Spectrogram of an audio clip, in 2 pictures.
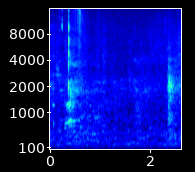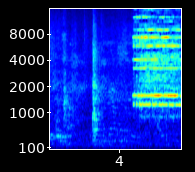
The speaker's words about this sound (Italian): Sta arrivando una chiamata.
